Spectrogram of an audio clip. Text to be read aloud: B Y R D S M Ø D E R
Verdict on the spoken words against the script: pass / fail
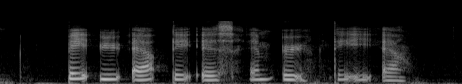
pass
